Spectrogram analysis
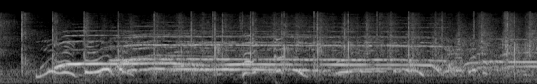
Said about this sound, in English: Crowds cheered as he arrived home from Tokyo after winning two silvers in table tennis.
